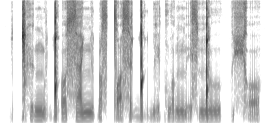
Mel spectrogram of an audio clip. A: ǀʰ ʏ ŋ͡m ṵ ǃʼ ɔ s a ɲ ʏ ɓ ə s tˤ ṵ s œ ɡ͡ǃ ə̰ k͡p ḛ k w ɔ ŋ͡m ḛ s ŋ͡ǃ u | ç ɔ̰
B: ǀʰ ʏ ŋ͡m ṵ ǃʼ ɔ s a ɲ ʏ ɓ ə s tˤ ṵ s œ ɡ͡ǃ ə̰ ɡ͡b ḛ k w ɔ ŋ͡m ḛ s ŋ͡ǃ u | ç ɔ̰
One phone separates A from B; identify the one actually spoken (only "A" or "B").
B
